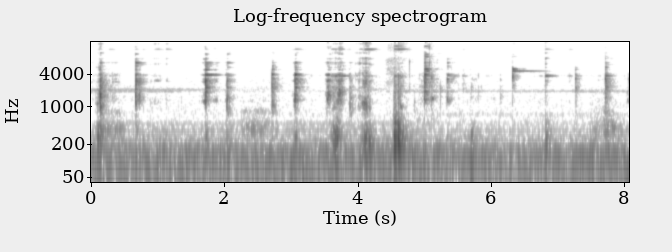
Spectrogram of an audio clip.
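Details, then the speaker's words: Lawn mower blade adapter rocked by hand during inspection: light metallic clinks in irregular bursts as it moves back and forth on the key; this slight free play is normal and desired. "you hear that what's moving back and forth that's what you want"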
